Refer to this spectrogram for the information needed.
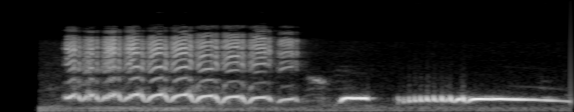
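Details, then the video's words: White Barbary dove, kept bird, giving its laughing call: a long, rapid rolling trill of throbbing pulses, then a brief clipped note and a stretched, slightly falling coo, in a quiet room. "SUARA KETAWANYA BIKIN EMOSI BURUNG LAIN ll SUARA MERDU BURUNG PUTER PUTIH"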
